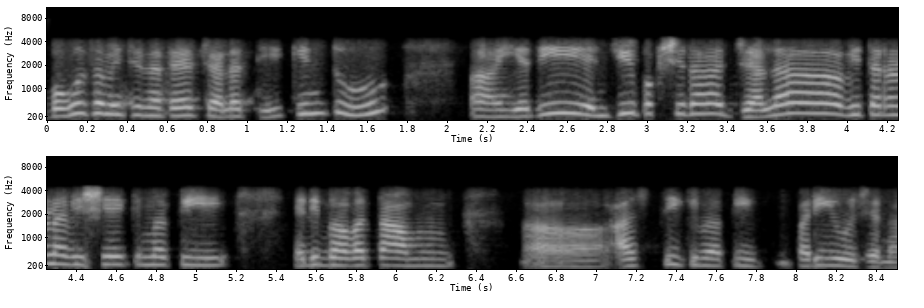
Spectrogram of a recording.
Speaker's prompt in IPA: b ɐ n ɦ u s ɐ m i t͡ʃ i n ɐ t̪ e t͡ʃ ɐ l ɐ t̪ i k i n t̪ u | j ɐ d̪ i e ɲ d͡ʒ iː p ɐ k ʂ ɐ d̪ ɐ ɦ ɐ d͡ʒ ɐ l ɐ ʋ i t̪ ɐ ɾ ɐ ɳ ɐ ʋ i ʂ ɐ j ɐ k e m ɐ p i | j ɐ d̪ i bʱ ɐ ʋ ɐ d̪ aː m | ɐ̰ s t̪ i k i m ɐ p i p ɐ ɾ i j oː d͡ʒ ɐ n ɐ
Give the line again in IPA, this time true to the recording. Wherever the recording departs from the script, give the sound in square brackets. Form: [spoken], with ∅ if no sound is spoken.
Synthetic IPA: b ɐ [∅] ɦ u s ɐ m i t͡ʃ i n ɐ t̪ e t͡ʃ ɐ l ɐ t̪ i k i n t̪ u | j ɐ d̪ i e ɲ d͡ʒ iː p ɐ k ʂ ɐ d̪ ɐ ɦ ɐ d͡ʒ ɐ l ɐ ʋ i t̪ ɐ ɾ ɐ ɳ ɐ ʋ i ʂ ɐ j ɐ k [i] m ɐ p i | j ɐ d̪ i bʱ ɐ ʋ ɐ [t̪] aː m | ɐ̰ s t̪ i k i m ɐ p i p ɐ ɾ i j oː d͡ʒ ɐ n ɐ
